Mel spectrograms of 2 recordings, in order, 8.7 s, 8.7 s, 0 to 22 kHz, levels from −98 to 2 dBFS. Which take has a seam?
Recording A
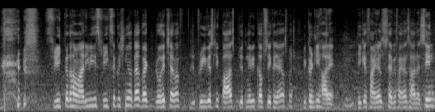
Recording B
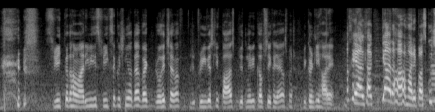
B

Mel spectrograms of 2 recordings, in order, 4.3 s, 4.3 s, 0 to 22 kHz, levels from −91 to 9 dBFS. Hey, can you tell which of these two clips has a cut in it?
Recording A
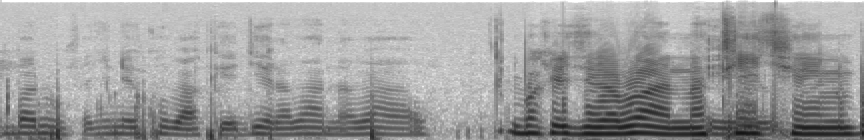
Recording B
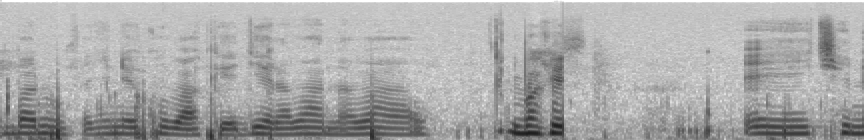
B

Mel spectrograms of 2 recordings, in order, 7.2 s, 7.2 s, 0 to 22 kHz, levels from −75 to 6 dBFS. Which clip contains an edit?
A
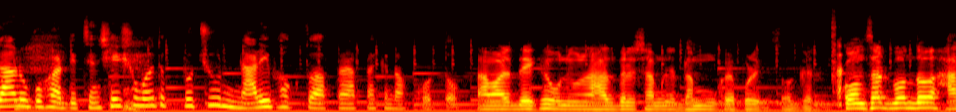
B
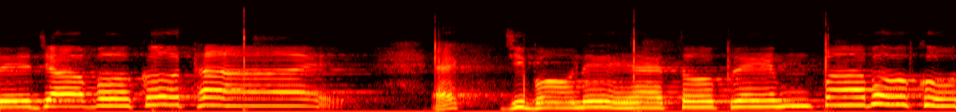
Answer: A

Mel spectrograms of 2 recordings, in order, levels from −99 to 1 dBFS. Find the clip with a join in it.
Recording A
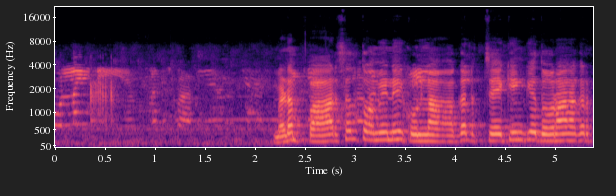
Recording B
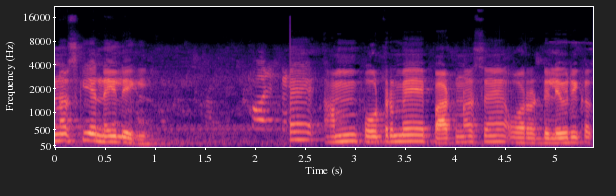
B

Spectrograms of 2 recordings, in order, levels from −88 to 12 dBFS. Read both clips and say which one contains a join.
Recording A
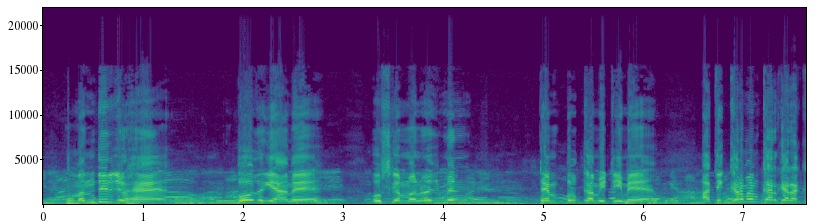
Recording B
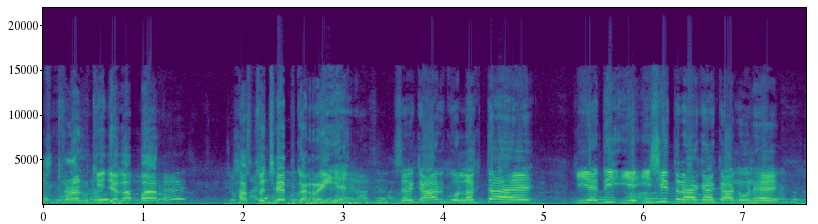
B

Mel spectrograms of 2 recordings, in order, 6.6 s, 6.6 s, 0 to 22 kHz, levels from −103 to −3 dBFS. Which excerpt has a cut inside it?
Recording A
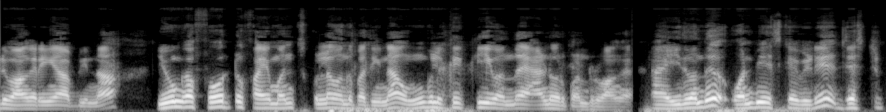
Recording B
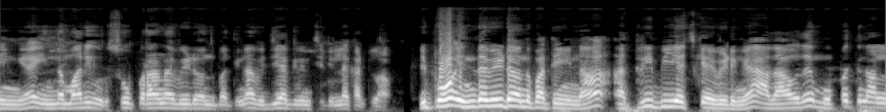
A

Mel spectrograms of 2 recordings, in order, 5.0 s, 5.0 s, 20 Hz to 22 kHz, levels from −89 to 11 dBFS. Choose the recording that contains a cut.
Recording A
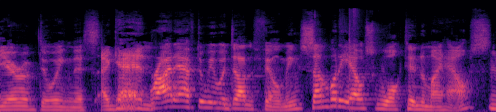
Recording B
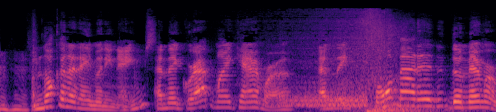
A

